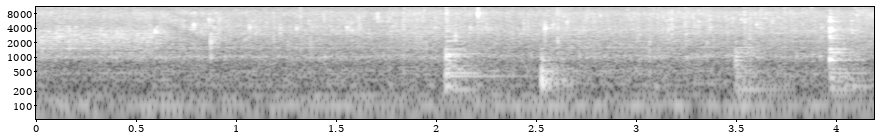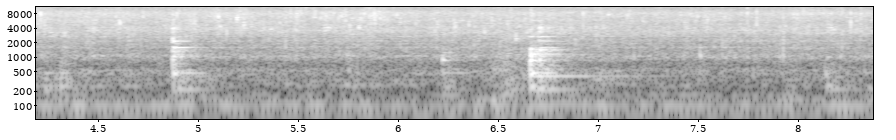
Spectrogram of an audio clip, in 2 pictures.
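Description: Pale sliced onions sizzling in hot oil in a metal pot, stirred with a wooden spatula that knocks sharply against the pot about half a dozen times over the steady hiss of the frying.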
